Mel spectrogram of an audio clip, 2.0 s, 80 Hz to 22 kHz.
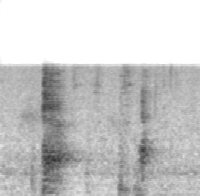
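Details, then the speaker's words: Gagging cough in a female dog: two short, harsh coughs with a gagging quality, nothing brought up; she coughs about 6 to 8 times per bout. "okay so it sounds like a gagging cough she's not spitting up anything"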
